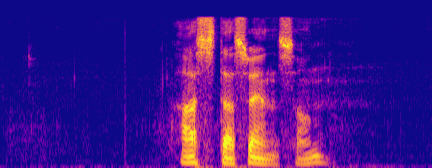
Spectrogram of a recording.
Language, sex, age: Swedish, male, 53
